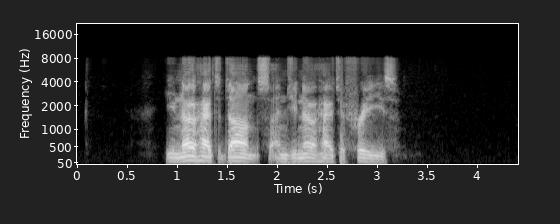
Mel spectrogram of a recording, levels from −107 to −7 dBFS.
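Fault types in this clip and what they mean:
Opus compression: The speech was most likely squeezed through a low-rate Opus encoder in its music mode, where too few bits forced it to rebuild some frequency bands from folded lower content or noise rather than the real detail. Throughout the clip this leaves the speech rough and grainy, with a hissy, noisy texture on its tones, and nothing survives above 8.2 kHz, which fits a bitrate around 16 kbps.
Chunks out of order: A 10 ms block of audio was delivered or written one slot late, so it plays after the block that should have followed it. The sound itself is all there, but the sequence is scrambled and three abrupt joins appear where the mismatched edges meet. Between 2.64 and 2.66 s this comes across as a brief jumbled stutter in the speech.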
